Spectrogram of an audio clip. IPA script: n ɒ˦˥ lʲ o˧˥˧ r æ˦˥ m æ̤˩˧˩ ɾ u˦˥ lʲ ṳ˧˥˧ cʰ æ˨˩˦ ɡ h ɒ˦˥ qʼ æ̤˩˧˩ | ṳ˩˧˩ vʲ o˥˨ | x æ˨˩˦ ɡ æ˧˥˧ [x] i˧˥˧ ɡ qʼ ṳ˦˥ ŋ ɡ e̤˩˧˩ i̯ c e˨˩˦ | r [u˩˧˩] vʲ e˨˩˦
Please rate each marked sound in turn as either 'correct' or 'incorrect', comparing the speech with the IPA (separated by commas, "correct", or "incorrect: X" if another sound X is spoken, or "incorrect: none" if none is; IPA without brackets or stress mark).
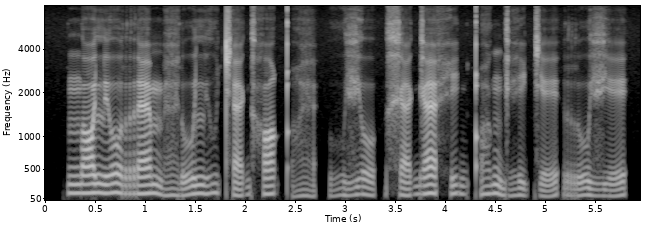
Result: incorrect: h, correct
